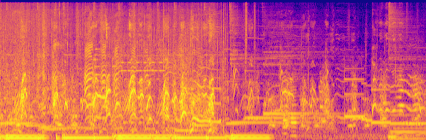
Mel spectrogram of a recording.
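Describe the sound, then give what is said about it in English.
A pack of dogs barks and yips excitedly while playing, many short overlapping yaps packed closely together, loud and busy, with steady background music running underneath. “Wow, just look at how much fun all the dogs are having.”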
